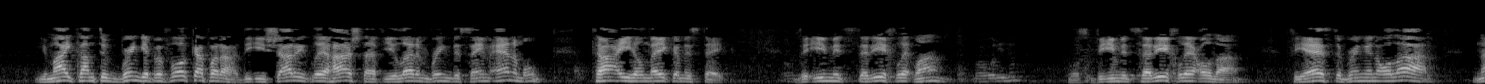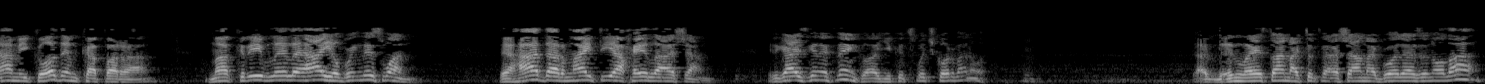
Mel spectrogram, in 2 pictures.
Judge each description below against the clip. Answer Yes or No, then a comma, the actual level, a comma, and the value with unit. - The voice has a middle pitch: Yes, medium, 160 Hz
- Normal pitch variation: Yes, average, 3.9 semitones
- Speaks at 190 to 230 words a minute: No, average, 150 wpm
